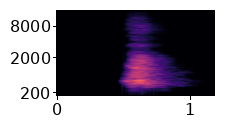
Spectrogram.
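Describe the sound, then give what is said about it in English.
A dog barks once, a single short, sharp bark that rises quickly and tails off, alone against silence. “That's my dog barking.”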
